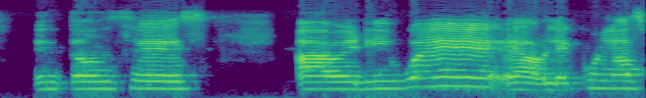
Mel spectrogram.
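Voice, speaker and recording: This woman's tone is bright and sharp, at a medium pitch. She speaks at a fairly slow pace. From Colombia. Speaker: singer-songwriter and artist. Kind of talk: interview. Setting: video call.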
